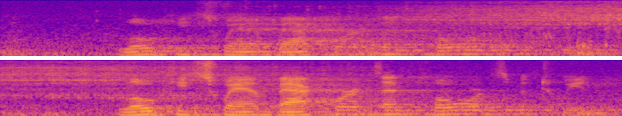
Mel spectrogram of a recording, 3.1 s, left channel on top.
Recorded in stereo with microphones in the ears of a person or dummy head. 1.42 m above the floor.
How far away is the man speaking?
About 1.1 m.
